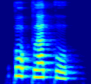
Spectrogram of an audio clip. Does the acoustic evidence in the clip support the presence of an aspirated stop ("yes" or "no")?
no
